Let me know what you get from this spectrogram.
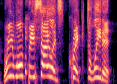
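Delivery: high, sarcastic mock panic. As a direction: parody the hypocrisy. Mocking the developers' hypocrisy.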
